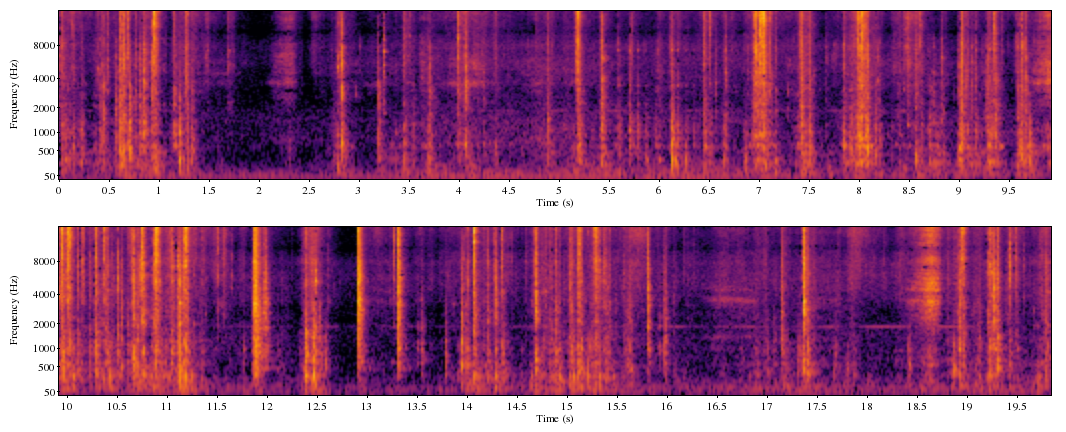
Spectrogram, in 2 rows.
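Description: Irregular clicks, knocks and rattles of hard plastic and metal as the Toyota 4Runner's HBB ABS brake master cylinder unit is wiggled and worked loose by hand.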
